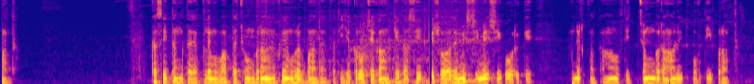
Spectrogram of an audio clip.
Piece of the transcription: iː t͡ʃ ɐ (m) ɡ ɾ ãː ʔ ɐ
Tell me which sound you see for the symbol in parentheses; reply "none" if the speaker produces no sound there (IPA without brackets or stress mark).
ŋ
